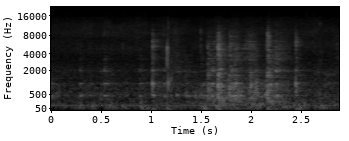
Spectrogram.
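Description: Onions cook in butter in a pan with a soft, low sizzle, joined by a cluster of light stirring clicks and scrapes from a utensil midway through.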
